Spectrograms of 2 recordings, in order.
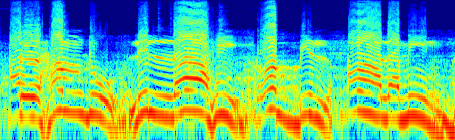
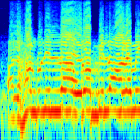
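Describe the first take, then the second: First: It is broken into separate words with breaks. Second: It runs together as one long unbroken stream. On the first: Each part can be understood separately. "Jadi kita pecahkan" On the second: "ya panjang tu"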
